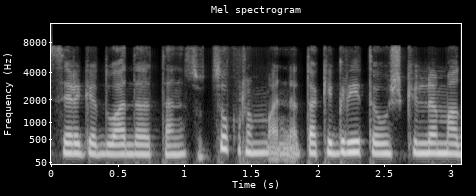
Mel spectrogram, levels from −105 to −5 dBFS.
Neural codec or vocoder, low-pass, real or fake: codec, 16 kHz, 1 kbps, X-Codec, HuBERT features, trained on LibriSpeech; 7.2 kHz; fake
